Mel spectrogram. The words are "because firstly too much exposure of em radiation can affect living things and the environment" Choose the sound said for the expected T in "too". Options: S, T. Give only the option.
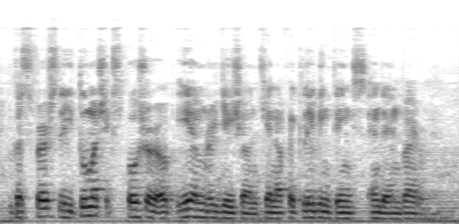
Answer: T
